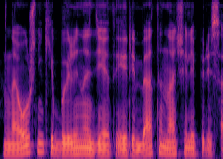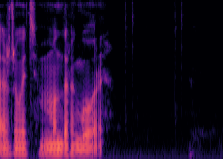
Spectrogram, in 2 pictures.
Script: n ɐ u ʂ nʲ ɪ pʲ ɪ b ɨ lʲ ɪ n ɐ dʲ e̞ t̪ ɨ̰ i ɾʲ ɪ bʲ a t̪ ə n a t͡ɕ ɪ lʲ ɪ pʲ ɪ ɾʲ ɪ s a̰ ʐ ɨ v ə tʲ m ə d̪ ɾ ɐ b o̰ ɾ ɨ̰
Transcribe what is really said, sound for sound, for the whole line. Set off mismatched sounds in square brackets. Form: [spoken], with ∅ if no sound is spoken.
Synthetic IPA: n ɐ u ʂ nʲ ɪ [kʲ] ɪ b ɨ lʲ ɪ n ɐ dʲ e̞ t̪ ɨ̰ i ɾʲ ɪ bʲ a t̪ ə n a t͡ɕ ɪ lʲ ɪ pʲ ɪ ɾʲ ɪ s a̰ ʐ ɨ v ə tʲ m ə d̪ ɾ ɐ [ɡ] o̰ ɾ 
